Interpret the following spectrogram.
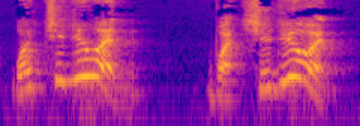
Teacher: the end of the word doing that g also gets cut out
